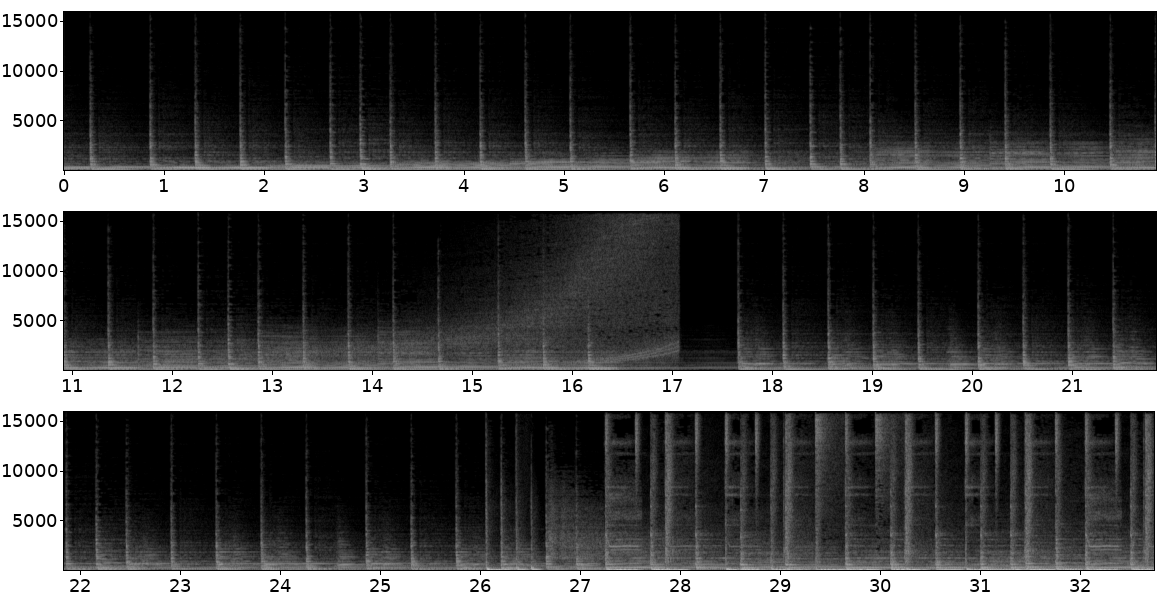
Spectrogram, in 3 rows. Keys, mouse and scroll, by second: 1.7 alt+shift+click, 3.6 Return, 6.2 ctrl+-, 7.1 ctrl+t, 7.7 ctrl+t, 7.9 ctrl+t, 8.5 alt+shift+click, 17.2 Return, 19.5 ctrl+t, 20.7 Return.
